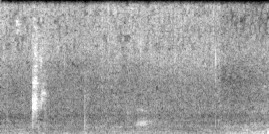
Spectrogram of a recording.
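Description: Chopped onions and green chillies frying in a pan for porata salna, a steady close sizzle and hiss with a few faint stirring clicks, no talking over it.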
